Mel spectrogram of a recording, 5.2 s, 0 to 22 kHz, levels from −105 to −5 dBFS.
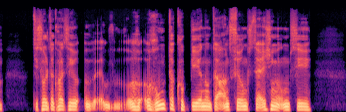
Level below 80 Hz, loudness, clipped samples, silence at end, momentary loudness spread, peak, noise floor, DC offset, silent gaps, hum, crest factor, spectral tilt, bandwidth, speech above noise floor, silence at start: -52 dBFS; -18 LUFS; under 0.1%; 0.55 s; 5 LU; -4 dBFS; -39 dBFS; under 0.1%; none; none; 14 dB; -6.5 dB/octave; 16 kHz; 22 dB; 0 s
